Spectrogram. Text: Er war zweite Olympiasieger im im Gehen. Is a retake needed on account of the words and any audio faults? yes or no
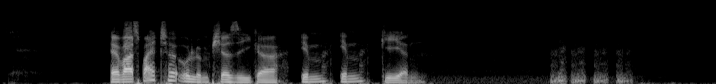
yes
